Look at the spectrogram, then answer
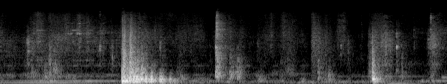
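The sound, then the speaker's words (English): A d20 die lands on a table with a sharp, loud clatter, then gives two lighter, separate knocks as it tumbles to a stop. There are no voices. “I can't roll this d20.”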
